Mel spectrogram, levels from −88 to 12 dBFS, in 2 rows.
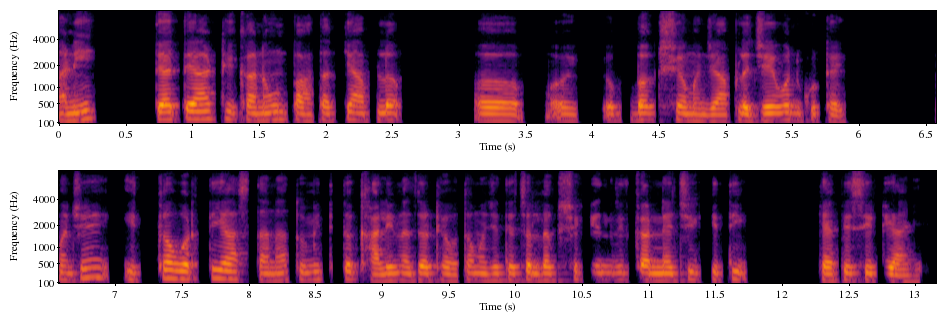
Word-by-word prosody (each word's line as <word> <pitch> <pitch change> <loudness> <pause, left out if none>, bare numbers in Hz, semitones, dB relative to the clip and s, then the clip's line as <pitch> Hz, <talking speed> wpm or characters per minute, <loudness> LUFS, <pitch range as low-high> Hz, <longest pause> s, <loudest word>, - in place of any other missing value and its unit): आणि 140 +4 +2 0.5
ते 155 - +10
त्या 160 -1 +8
ठिकाणावरून 145 0 0
पाहतात 140 +2 -1
आपलं 145 +1 +1 0.6
अ, - - 0 0.5
अ, - - -1 0.5
भक्ष 140 0 +1
म्हणजे 130 -2 +1
आपलं 125 +2 +3
जेवण 140 0 +3
कुठे 135 -2 -5
आहे? 115 - -3 0.7
म्हणजे 190 +8 -4 0.2
इतका 145 +5 -1
वरती 170 +2 +3
असताना 145 -3 -1
तुम्ही 150 +1 -4
तिथं 160 - -2
खाली 130 +1 +1
नजर 140 0 +2
ठेवता 135 +1 -2
म्हणजे 140 0 -2
त्याचं 140 +1 +2
लक्ष 140 0 -2
केंद्रित 145 -1 -8
करण्याची 140 0 +2
किती 150 +2 -4 0.6
कॅपॅसिटी 140 0 +1
आहे, 120 -1 -2
140 Hz, 140 wpm, -23 LUFS, 135-150 Hz, 0.7 s, ते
